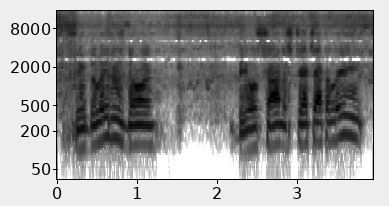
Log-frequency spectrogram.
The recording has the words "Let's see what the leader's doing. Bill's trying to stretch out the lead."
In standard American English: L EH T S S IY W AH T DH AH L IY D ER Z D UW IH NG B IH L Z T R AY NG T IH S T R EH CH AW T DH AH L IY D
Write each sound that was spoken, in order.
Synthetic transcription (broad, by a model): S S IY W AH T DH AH L IY D ER Z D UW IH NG B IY L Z T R AY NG T IH S T R EH CH AW T DH AH L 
